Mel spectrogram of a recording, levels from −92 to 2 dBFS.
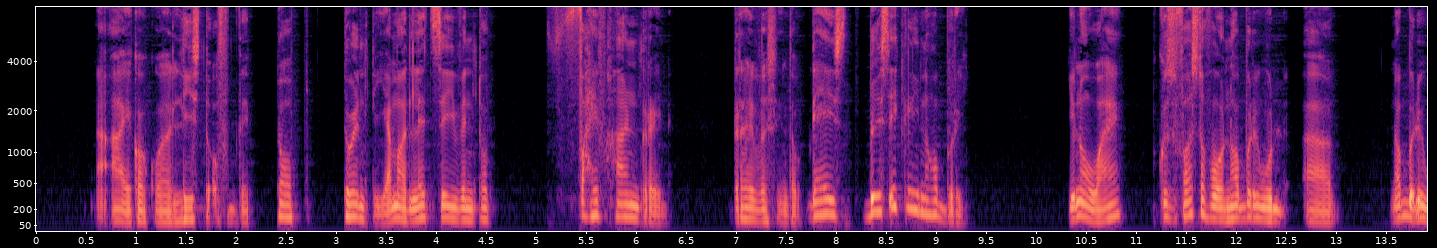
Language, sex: Swahili, male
